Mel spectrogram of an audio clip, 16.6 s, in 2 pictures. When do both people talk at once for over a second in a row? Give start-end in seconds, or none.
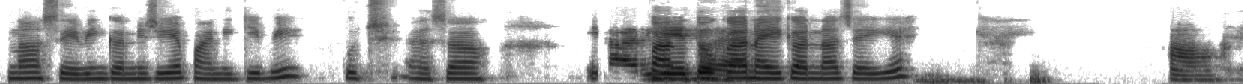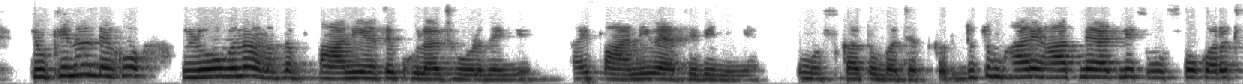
none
